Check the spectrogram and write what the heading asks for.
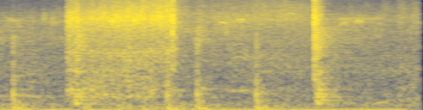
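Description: Hip-hop instrumental beat with steady bass and drum hits, over the rolling noise of skateboard wheels on stone paving. A brief burst of hissing scrape comes about half a second in.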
